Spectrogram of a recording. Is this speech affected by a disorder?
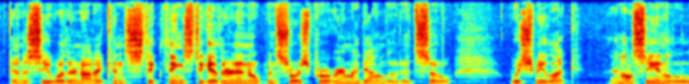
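No.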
